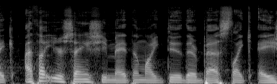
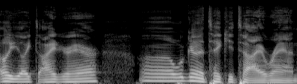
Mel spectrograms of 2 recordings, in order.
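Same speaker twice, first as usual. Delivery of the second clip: usual speaking voice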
